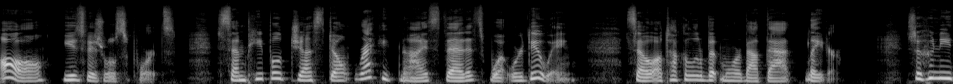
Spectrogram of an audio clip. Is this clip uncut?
yes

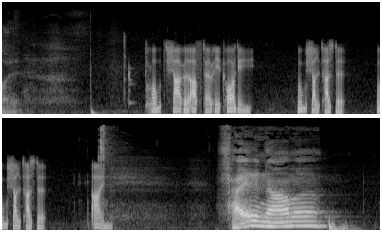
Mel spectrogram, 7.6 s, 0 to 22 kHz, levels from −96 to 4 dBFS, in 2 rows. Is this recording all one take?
no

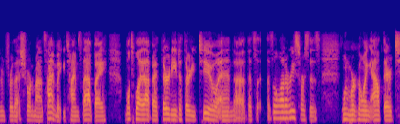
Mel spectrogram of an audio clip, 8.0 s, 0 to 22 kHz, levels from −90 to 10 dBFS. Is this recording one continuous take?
no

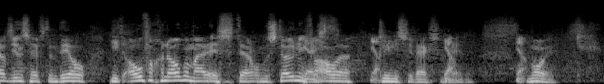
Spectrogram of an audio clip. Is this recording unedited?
yes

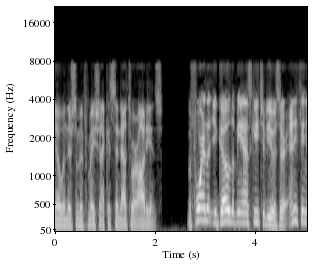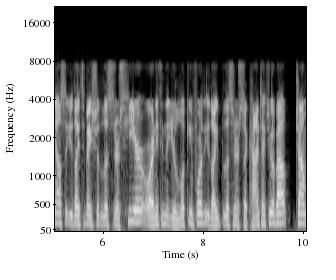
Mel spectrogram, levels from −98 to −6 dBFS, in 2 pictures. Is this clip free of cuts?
yes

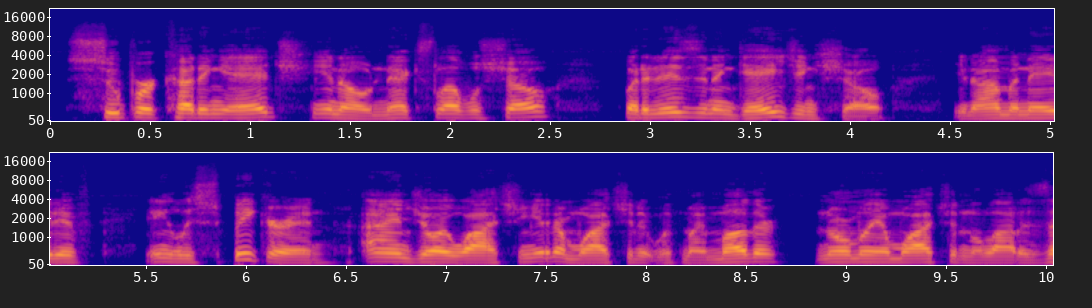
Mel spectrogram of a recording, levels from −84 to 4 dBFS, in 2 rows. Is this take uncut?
yes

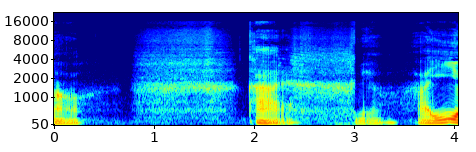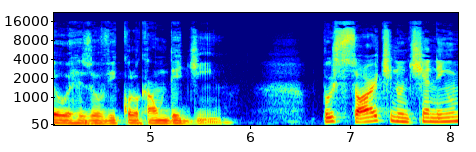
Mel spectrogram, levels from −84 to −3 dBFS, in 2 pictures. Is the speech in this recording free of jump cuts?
no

